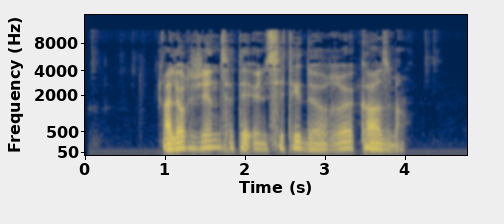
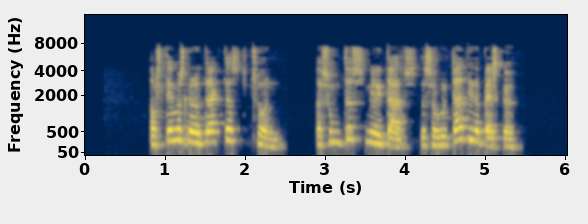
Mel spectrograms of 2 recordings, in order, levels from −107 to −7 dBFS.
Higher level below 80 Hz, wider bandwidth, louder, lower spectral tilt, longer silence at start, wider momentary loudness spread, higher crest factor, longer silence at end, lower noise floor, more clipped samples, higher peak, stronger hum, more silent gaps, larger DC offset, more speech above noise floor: about the same, -56 dBFS vs -60 dBFS; first, 11.5 kHz vs 7.8 kHz; second, -26 LUFS vs -17 LUFS; about the same, -4.5 dB/octave vs -3.5 dB/octave; about the same, 0.9 s vs 0.8 s; first, 13 LU vs 10 LU; first, 26 dB vs 16 dB; first, 0.8 s vs 0.65 s; second, -74 dBFS vs under -90 dBFS; neither; about the same, -2 dBFS vs -2 dBFS; neither; neither; neither; second, 48 dB vs over 74 dB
